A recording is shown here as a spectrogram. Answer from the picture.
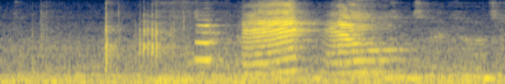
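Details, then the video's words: One of a pair of pet parakeets chatters in high, squeaky, speech-like phrases with quick rising and falling sweeps, indoors over a faint hum. "THE MOST LOVING TALKING BIRDS I'VE EVER SEEN I Giggles and Laughter"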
